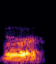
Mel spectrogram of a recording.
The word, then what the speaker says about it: Berkana: Now, Burkina is B-E-R-K-A-N-A, but it is pronounced B-E-R-K-A-H-N-A-N. It's Burkanan. Burkanan.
